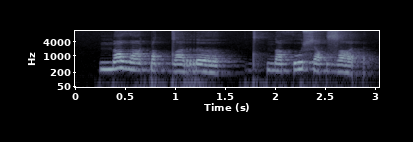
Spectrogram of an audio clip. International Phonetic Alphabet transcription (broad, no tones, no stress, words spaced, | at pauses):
mɛðˤæk͡pɪtˤ dˤærʌ | ditˤnɔhuɬæʔ zˤæʔ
